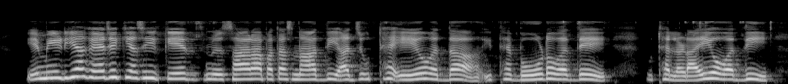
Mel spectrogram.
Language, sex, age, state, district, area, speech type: Dogri, female, 30-45, Jammu and Kashmir, Udhampur, rural, spontaneous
